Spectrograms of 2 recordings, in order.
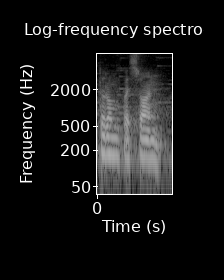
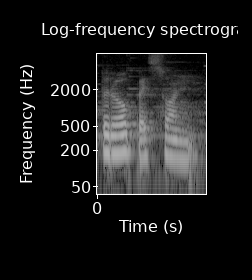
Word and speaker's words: tropezón: All right, so the first word that I bring you today is this one, trompezón. The right way to say this word is tropezón. Tropezón, tropezón.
